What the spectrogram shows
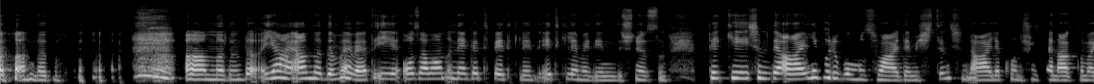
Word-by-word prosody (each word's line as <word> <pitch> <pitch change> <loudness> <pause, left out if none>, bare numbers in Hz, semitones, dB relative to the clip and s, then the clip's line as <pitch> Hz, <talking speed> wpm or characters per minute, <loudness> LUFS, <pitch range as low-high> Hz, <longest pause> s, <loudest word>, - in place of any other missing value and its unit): anladım, 205 -3 +2 1.2
anladım 225 -1 +3
da, - - +1
yani, 290 -1 +3
anladım. 265 -3 +2
Evet, 215 -5 +3
iyi. 255 -1 -3
O 250 - +2
zaman 260 +2 0
negatif 260 0 -4
etkiled 230 -3 -5
etkilemediğin 205 -6 -6
düşünüyorsun. 200 +1 -8 0.4
Peki, 285 -1 +1
şimdi 275 -2 +2
aile 250 +5 +5
grubumuz 240 -6 -3
var 200 -3 +1
demiştin. 200 +7 -7
Şimdi 290 0 -7
aile 205 +1 0
konuşurken 215 -1 -8
aklıma 195 0 0
235 Hz, 125 wpm, -22 LUFS, 205-265 Hz, 1.2 s, aile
